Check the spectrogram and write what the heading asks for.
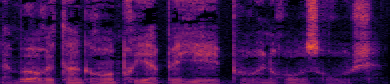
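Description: A man's voice: rumbling low, a little slow, a little mellow, slightly rough, heavily acted. A man voicing a small lovesick nightingale, earnest and imploring, as he reads a tale aloud. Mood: grave.

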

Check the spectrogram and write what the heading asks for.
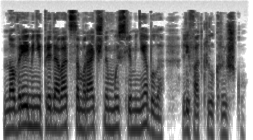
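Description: A woman narrating a fantasy story in a measured, expressive storytelling manner. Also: low-pitched, no echo, studio quality. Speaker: audiobook narrator.

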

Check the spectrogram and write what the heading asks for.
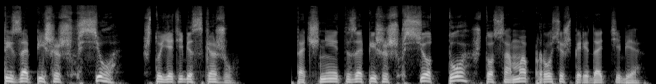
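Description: A man voicing a sharp-tongued, irritable young woman who shares a room, speaking in a scolding, snappy way. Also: mid-range voice, lively intonation, normal speed, no echo, lightly acted. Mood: insistent.

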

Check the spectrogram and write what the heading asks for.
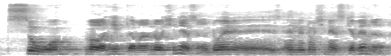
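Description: A man's voice: on the high side, mellow, echoey room, low-quality recording. A man chatting casually as a podcast co-host, asking questions and thinking aloud with hesitations. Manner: asks questions, musing and hesitant. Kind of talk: casual chat.

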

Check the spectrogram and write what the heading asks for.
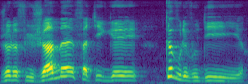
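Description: A man's voice: fairly high pitch, huge pitch swings, slow, creaky, sharp tone, heavily acted. A man reading aloud, voicing a poor, doting old toymaker father who speaks cheerfully and reassuringly.

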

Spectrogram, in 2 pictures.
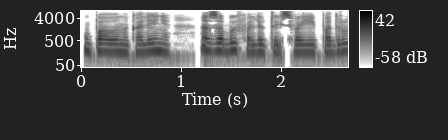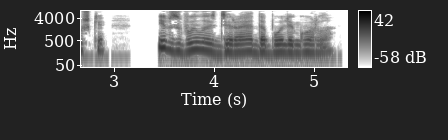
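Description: Woman narrator, low voice, dry close sound, steady dramatic audiobook reading. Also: normal speed, no echo. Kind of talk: scripted first-person narration.

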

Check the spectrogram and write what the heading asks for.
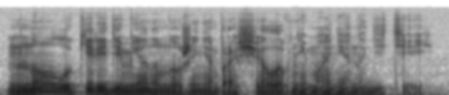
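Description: A man narrating an audiobook with steady storytelling. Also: sits low, fast. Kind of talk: audiobook reading.

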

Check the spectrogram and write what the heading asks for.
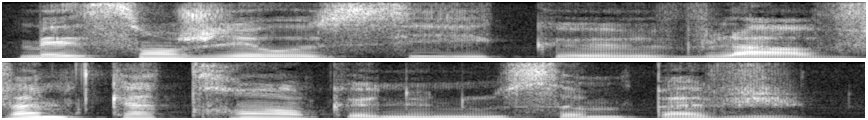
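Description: A woman puts on a plain-spoken older countrywoman, a servant who clips her words in a rustic way. Her voice is low and slow, close and dry. She sounds devoted and direct. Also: animated, warm tone, dry recording. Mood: candid. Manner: rustic dropped syllables. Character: older female farm servant, blunt, affectionate.

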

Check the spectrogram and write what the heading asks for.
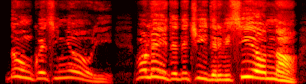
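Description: A man's voice: high-pitched, big pitch swings, unhurried, a little mellow, dry recording, pitched above the performer's own voice, full character voice. A man doing a barking, arrogant guard captain. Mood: menacing. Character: arrogant male guard captain, impatient and hostile.

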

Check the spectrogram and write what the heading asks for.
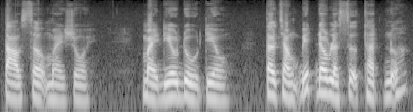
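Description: A woman voicing a furious older mother-in-law who shouts and scolds harshly. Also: medium pitch, lively intonation, moderate pace, dry recording, lightly acted. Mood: scornful shouting.

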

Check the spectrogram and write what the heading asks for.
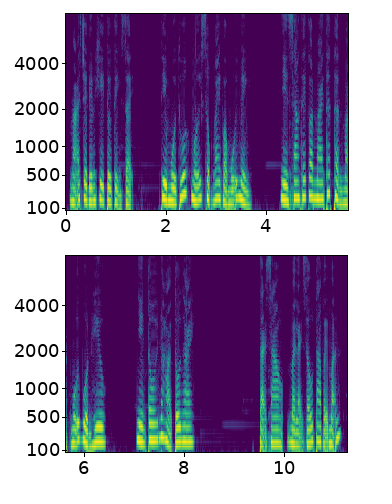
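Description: A woman's voice: on the low side, a little fast, warm tone, no echo, clean studio sound, soft background music. Woman narrating a first-person story.

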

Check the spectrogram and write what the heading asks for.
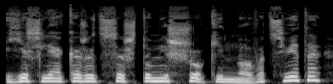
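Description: A man's voice: on the high side, lively intonation, unhurried, mellow, no room sound, studio quality, pitched above the performer's own voice. A man voicing a mild, earnest little priest detective in a storybook reading, eager and lifting his voice.

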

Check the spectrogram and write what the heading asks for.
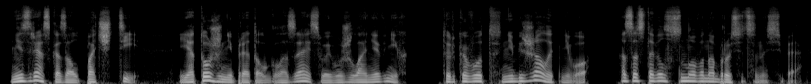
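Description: A man's voice: lowish voice, a little mellow, dry recording. A man narrating a story in the first person, in an intimate, close storytelling manner. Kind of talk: audiobook narration.

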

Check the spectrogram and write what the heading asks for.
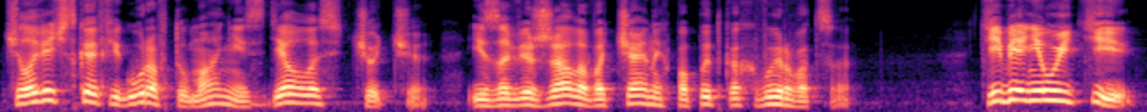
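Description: A man's voice: a little high, expressive, moderate pace, hardly any pauses. A man reading a first-person audiobook with tense, dramatic storytelling. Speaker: audiobook narrator.

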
